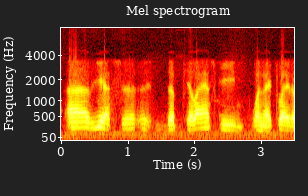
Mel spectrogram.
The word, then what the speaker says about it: Pulaski: Pulaski.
